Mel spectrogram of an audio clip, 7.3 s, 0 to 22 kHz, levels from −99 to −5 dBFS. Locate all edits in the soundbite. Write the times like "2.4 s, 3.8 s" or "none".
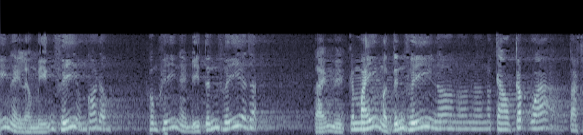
4.3 s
